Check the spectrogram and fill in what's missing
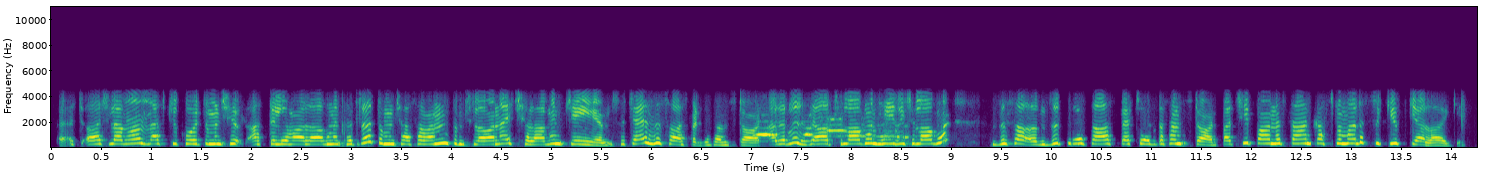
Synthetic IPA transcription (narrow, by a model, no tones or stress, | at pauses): t͡ʃʰaːt͡ʃʰilaːɡãːnlɐkt͡ʃʰikoːit̪umɨnt͡ʃʰiɐt̪ːileʋãːlaːɡnɨkʰɐt̪ɾɐt̪umɨnt͡ʃʰɐsɐʋaːnɨnt̪umt͡ʃʰilaːnaːit͡ʃʰilaːɡɐnt͡ʃejɐnsɨt͡ʃʰɐːjzɨsaːspʲɛɐʈ̚ɡɐsʰɐnsʈaːɾʈɐɡɐɾʋɨzʲjaːd̪̚t͡ʃʰilaːɡuːnɦeːʋit͡ʃʰilaːɡuːn | zɨszɨt̪ɾesaːspʲeʈ̚t͡ʃʰeʈ̚ɡɐsʰɐnsʈaːʈ̚pɐt̪̚t͡ʃʰipaːnɐst̪aːnkɐsʈɐmaɾɐsukʲjup̚kʲjaːlaːɡi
